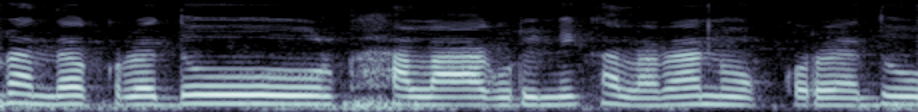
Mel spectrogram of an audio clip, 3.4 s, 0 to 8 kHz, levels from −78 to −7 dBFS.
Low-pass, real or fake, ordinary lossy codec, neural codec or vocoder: 7.2 kHz; real; none; none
